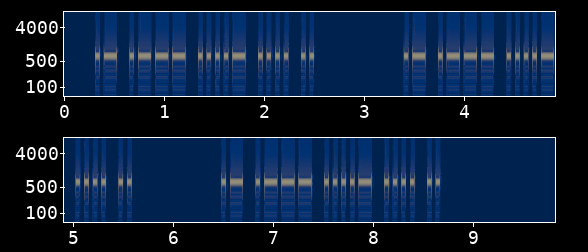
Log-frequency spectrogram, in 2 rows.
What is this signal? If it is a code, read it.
Morse code, heard as a keyed tone, about 27 wpm, 700 Hz. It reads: AJ4HI AJ4HI AJ4HI
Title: USA Call Signs - 5 Characters - Repeated 3x - 28wpm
